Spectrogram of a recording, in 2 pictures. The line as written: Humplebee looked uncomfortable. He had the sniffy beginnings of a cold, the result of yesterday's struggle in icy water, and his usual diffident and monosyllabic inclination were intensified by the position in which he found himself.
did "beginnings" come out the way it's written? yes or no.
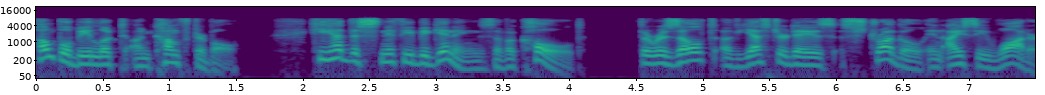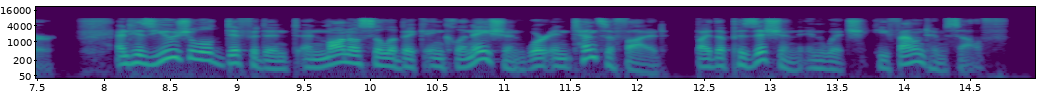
yes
